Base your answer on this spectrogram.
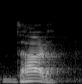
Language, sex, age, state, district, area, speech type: Marathi, male, 45-60, Maharashtra, Mumbai City, urban, read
